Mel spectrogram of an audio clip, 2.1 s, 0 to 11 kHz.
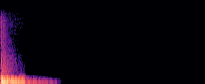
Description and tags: Dirty Tony's Kick Drum Mx 044
This is the Dirty Tony's Kick Drum. He recorded it at Johnny's studio, the only studio with a hole in the wall!
It has been recorded with four mics, and this is the mix of all!
tonys, punk, raw, pack, realistic, kit, dirty, drum, tony, kick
